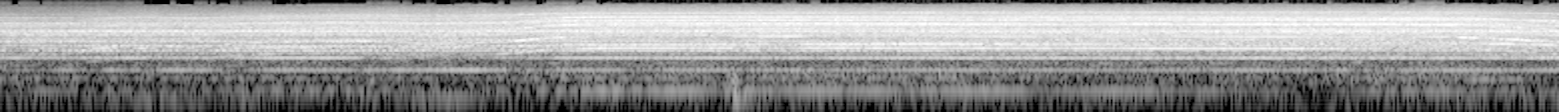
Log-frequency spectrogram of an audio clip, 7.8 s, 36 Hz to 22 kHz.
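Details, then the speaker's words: Sony DSR-11 DVCAM deck opened for inspection: thin piercing screech rising in pitch then holding; owner thinks it sounds like a motor bearing, possibly the capstan motor, not yet confirmed. "I mean it sounds like a bearing on a motor that's what it sounds like"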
